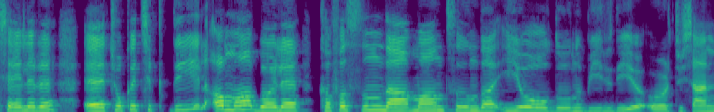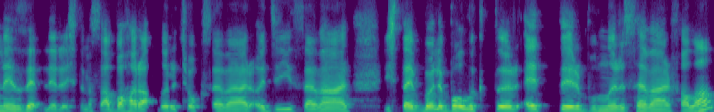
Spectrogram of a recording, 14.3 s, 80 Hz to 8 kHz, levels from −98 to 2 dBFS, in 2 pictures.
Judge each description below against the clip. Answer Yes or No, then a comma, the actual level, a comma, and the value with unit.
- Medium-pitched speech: No, high, 195 Hz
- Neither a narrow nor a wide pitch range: No, wide, 6.3 semitones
